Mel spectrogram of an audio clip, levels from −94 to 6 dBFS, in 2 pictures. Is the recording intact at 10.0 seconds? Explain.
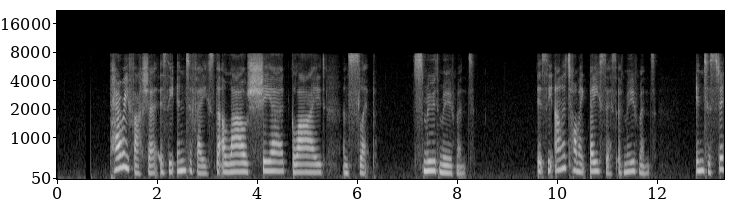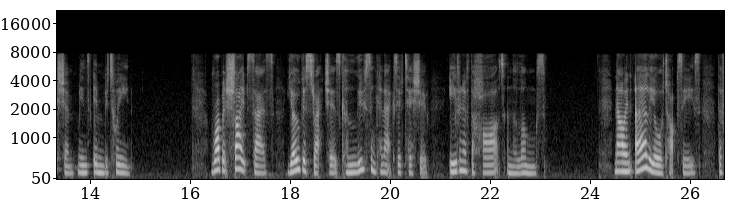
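Yes, the audio is intact at 10.0 seconds, with nothing there beyond the normal G.722 wideband telephone coding, which carries the sound up to about 7.7 kHz.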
